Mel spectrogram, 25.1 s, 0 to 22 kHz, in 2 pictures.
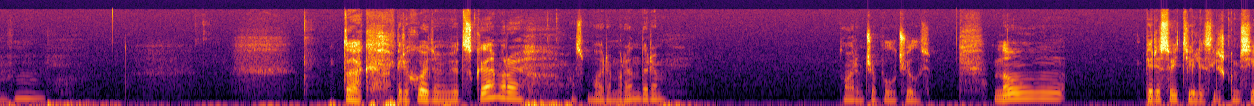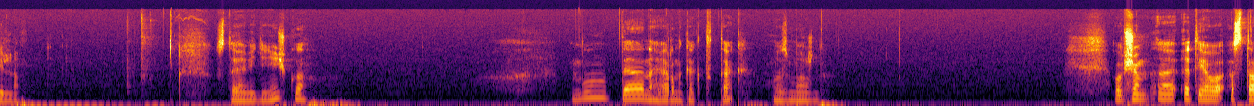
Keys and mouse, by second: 0.2 KP_1, 1.6 r, 2.4-3.4 drag, 3.4 KP_0, 7.2 middle click, 12.8-14.4 drag, 14.4 middle click, 14.5 click.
